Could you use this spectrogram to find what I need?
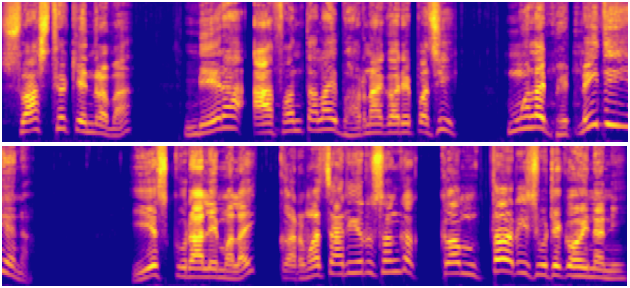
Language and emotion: Nepali, angry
